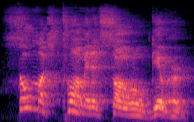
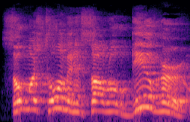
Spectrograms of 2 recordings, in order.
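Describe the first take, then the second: First: "So much torment and sorrow give her" slow and weighty; read with emphasis. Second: "So much torment and sorrow give her" slow, high and loud, every word leaned on; emphatic reading. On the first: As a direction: deliver "So much torment" with power. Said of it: "We gotta read it with emphasis, with power". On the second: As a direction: drag out "So much torment" with force. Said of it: "Oh, that's a breakdown right there". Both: Shown as a demonstration.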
